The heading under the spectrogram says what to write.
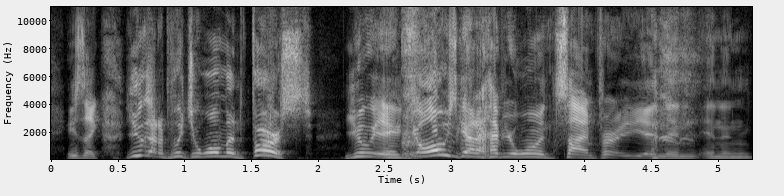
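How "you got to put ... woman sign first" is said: very high, shrill, furious, raised yelling. Retelling an autograph signing, imitating an angry Mister T. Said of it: "he got super mad".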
